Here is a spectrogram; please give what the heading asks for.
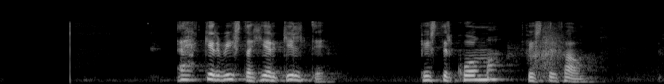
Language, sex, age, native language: Icelandic, female, 50-59, Icelandic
